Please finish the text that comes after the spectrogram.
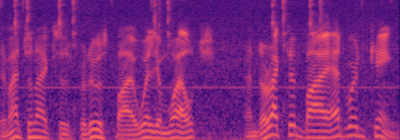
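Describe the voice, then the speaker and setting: A man's voice: mid-range voice, expressive, moderate pace. A man announcing credits in formal 1950s radio style on a vintage recording.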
